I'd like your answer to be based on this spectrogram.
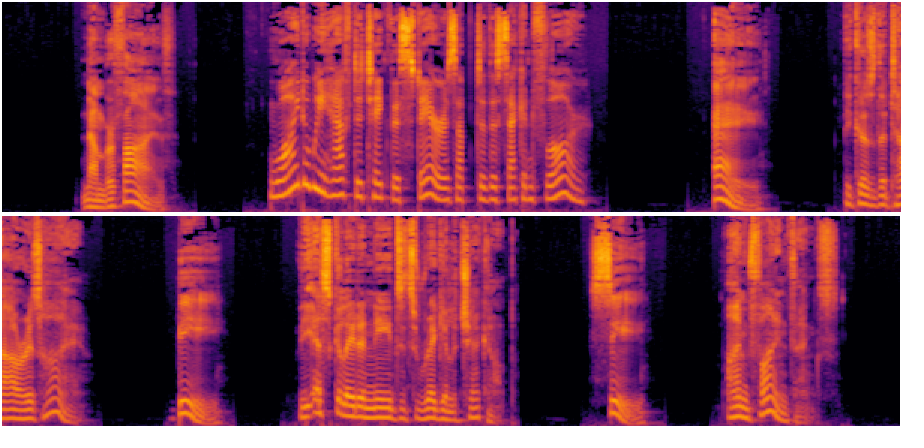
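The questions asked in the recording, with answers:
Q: Why do we have to take the stairs up to the second floor?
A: B: The escalator needs its regular checkup.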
